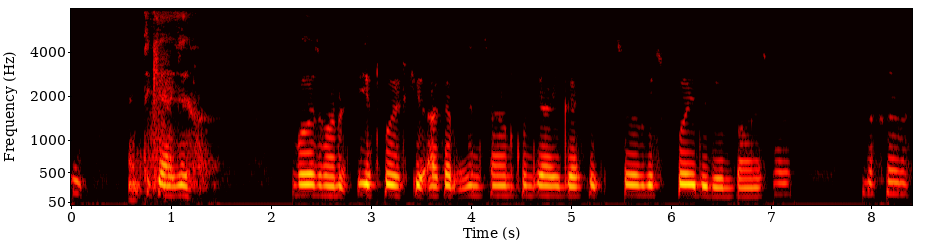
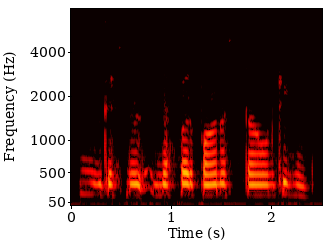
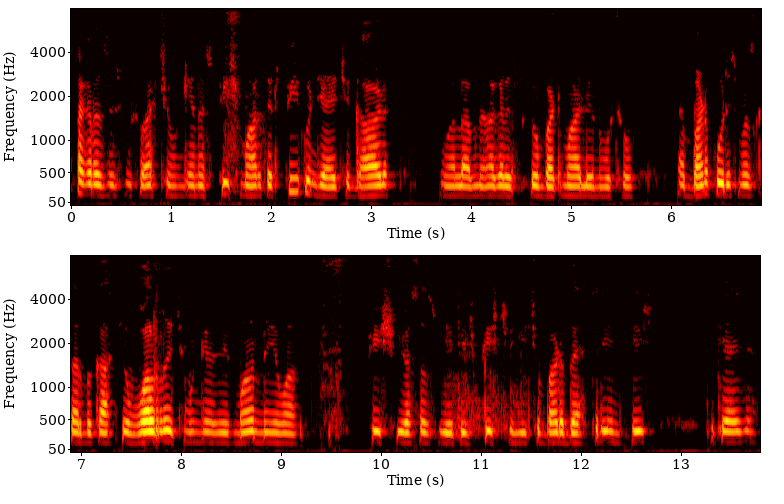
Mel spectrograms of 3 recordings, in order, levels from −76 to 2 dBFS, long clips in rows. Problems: none marked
